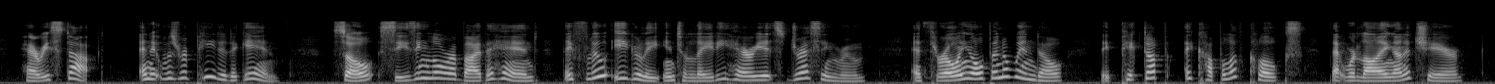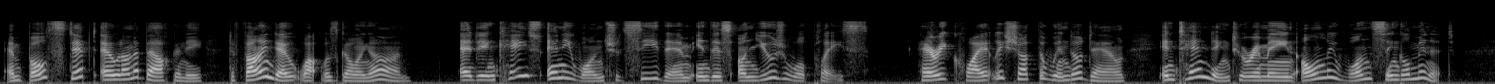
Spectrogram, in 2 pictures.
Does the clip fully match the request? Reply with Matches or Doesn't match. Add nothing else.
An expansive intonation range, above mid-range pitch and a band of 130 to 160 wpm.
Matches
